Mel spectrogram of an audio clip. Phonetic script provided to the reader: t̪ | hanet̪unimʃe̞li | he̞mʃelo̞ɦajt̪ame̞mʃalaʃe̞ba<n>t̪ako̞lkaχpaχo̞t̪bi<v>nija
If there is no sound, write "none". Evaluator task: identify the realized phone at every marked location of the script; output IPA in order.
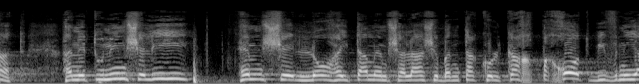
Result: n, v

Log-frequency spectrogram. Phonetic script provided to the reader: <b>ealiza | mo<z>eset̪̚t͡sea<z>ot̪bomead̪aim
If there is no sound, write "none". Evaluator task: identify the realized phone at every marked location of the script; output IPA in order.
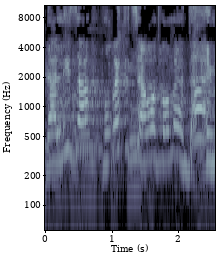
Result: v, ʁ, ʁ

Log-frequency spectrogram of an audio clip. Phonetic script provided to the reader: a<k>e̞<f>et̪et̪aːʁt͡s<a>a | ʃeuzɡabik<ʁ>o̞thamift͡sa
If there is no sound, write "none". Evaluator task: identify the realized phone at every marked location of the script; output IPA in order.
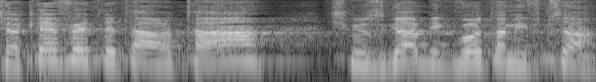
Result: k, f, a, v

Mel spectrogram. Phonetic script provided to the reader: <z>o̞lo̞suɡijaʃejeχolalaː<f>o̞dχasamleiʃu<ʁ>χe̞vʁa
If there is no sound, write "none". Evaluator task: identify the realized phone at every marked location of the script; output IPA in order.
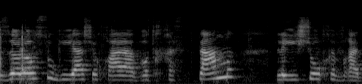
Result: z, v, ʁ

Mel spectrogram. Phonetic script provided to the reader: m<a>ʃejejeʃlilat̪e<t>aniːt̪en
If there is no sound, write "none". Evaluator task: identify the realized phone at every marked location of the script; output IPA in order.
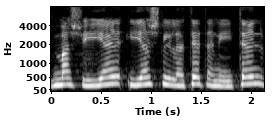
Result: a, t

